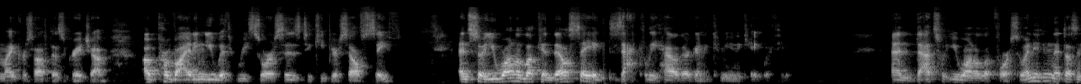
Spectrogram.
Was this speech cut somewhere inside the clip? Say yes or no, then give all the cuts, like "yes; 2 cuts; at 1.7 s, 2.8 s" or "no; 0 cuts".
no; 0 cuts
